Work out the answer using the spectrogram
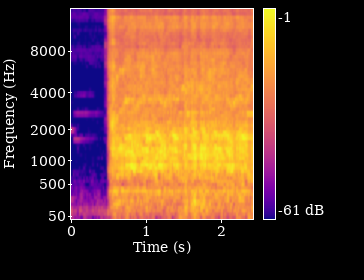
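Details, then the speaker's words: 2010 Ford Fusion 3.0 Duratec with 6F35 transmission, after engine and transmission swap, key sticking in run: steady cranking with an uneven beat and a few weak firing hits, never picking up; hard start, possibly battery. "it may be battery it sounds like it's trying to start yeah i hear it hitting okay"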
